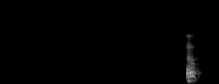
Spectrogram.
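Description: Near silence, with the sound gated down to nothing, then a man says a short "Oh" just before the end.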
